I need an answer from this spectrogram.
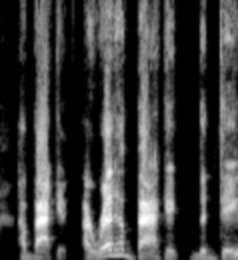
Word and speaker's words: Habakkuk: you say it solid yeah sweet all right habakkuk I read habakkuk the day before and it's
